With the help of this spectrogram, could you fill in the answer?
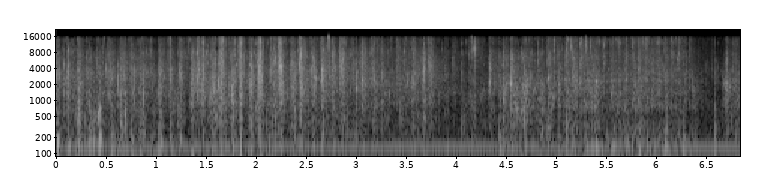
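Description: A large clear PET Vittel water bottle with a red cap and some water inside is held horizontally in both hands, squeezed and tilted. The plastic gives off a dense run of bright crinkles and crackles while the water sloshes, over a steady low hum. It eases off briefly near the end.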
